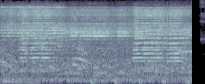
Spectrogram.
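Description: Crowd voices on a busy street with vehicle horns honking: two long, steady horn blasts over the chatter. The sound cuts off suddenly just before the end.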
